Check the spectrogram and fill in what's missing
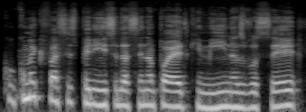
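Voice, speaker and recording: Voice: medium pitch, fast, a little mellow. An interviewer asking casual questions who restarts sentences while searching for words.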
